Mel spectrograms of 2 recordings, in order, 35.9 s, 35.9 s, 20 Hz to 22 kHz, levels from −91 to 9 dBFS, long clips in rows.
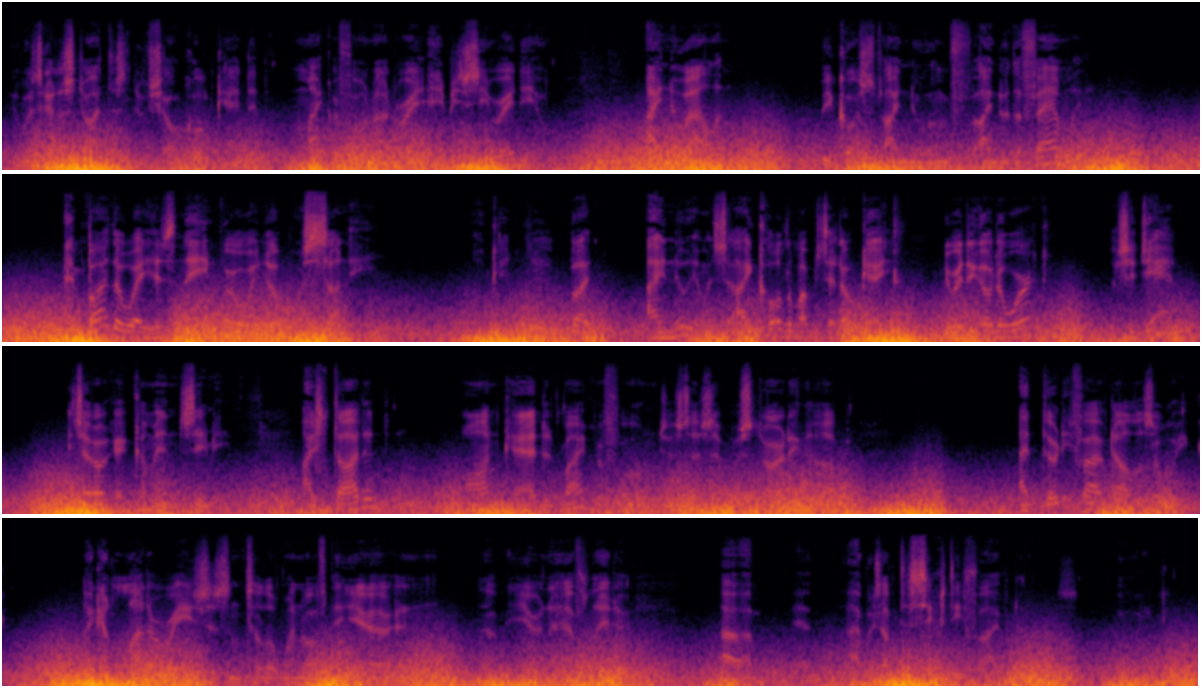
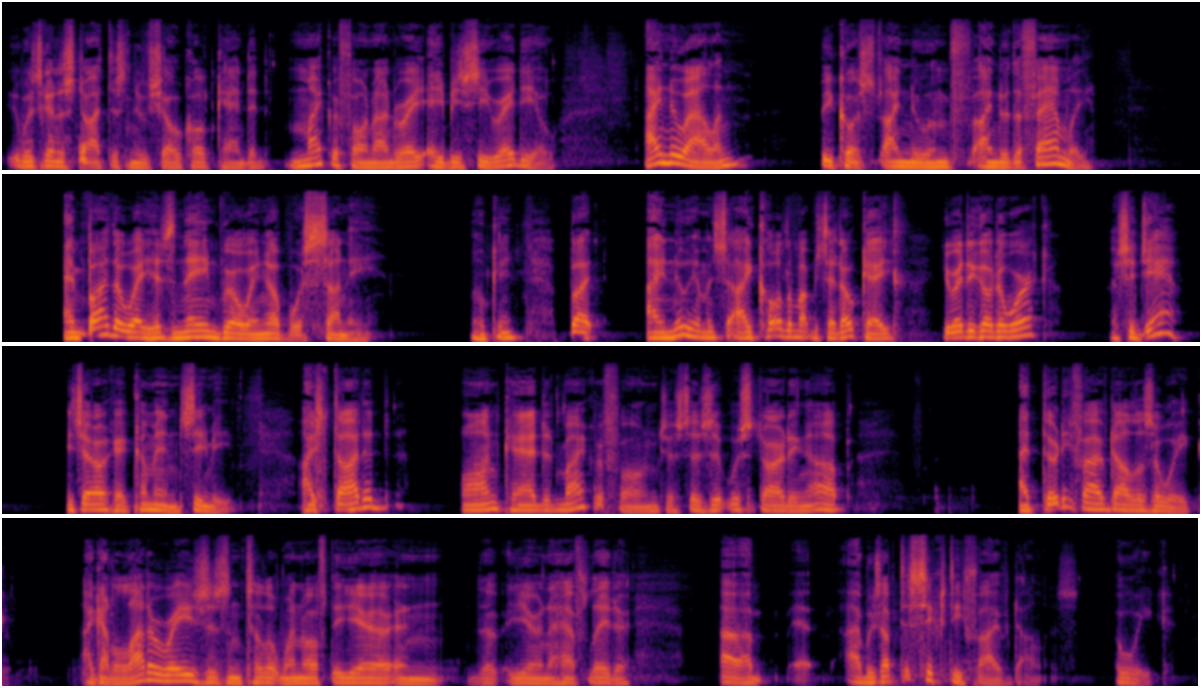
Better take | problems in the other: second | wind noise on the microphone; heavy; 5 dB above the speech

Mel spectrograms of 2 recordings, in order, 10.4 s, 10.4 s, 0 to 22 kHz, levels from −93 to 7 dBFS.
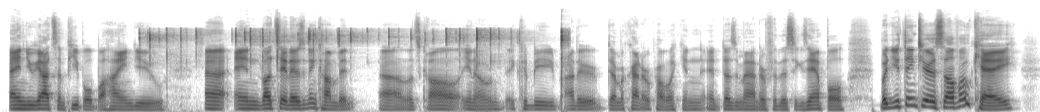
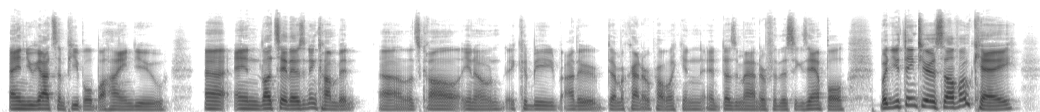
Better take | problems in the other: second | keyboard typing; loud; from 1.5 to 5.5 s; peak level with the speech

